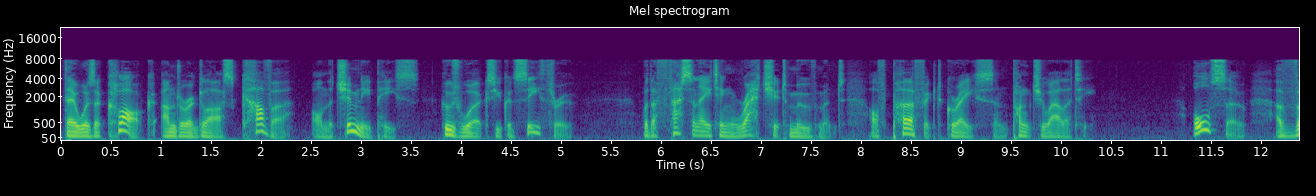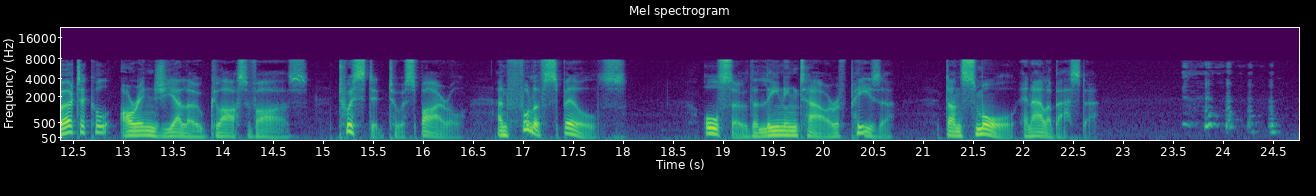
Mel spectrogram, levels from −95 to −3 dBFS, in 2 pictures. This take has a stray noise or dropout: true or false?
true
